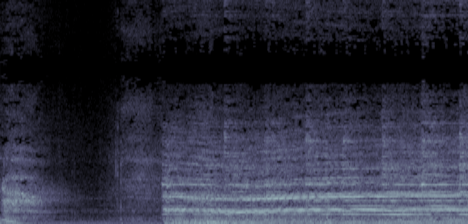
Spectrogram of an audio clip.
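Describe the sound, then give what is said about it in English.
A breathy intake, then Ernie of Sesame Street bursts into a loud, sustained wail imitating a fire engine siren, counting fire engines instead of sheep, holding a steady, slightly wavering pitch for several seconds. “So I decided to count fire engines, Bert.”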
